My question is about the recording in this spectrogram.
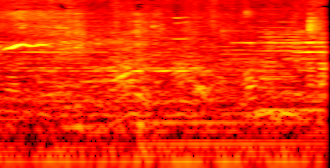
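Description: The cinema's sound system plays an advert's soundtrack through the hall, with a short wavering high-pitched call right at the start and people's voices mixed in.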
